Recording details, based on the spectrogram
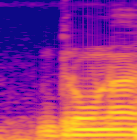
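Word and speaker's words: Drona: एक बुक है क्रिकेट ड्रोना, द्रोणा इसका प्रोनाउंसिएशन होगा, आनंद बसु जी ने लिखी है क्रिकेट ड्रोना।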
